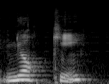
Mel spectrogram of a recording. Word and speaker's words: gnocchi: Yeah, so the last syllable in gnocchi is spelled C-H-I. So the C plus H is pronounced as a hard K sound, gnocchi.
